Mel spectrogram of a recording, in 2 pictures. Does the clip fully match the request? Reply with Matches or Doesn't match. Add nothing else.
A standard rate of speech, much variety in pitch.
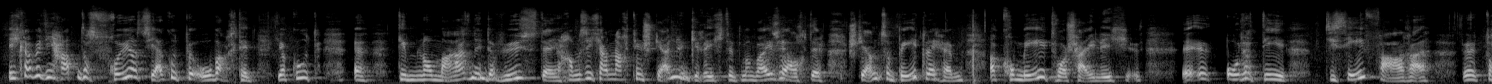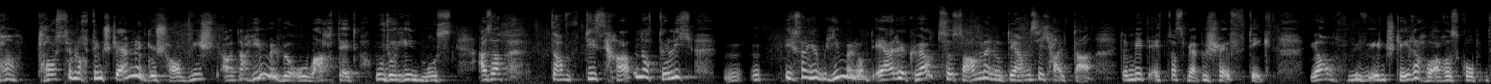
Matches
